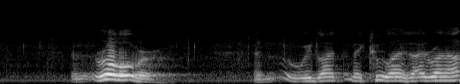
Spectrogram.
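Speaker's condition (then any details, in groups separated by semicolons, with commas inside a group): Parkinson's disease; sleep disrupted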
